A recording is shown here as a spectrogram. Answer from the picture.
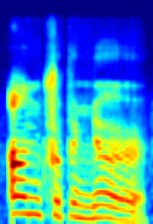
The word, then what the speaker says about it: entrepreneur: OK，首先我们要看到的呢，就是这个大字 entrepreneur， entrepreneur， on， en 把它念成 un 那个 on，然后 trepreneur。不要念 P-R-E pre，念成 per entrepreneur ner entrepreneur。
